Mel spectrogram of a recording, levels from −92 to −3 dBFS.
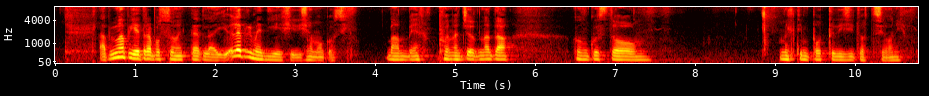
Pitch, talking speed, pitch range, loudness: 140 Hz, 120 wpm, 125-150 Hz, -33 LUFS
